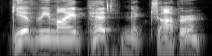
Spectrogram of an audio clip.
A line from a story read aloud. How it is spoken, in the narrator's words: Ozma was delighted and exclaimed eagerly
